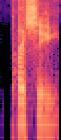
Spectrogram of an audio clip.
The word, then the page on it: pursy: American English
